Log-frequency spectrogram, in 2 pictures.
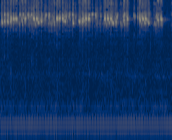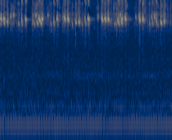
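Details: Nearly continuous shrill trilling of live crickets, pulses running together with only a few short breaks, over a quiet low hum.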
